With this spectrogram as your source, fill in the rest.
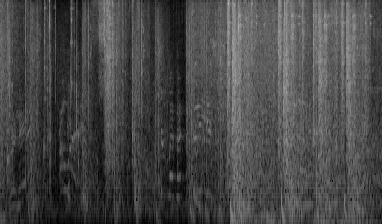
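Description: Gunshots in a space-themed game, scattered sharp reports and thunks that build into a heavier barrage toward the end, mixed with game effects and a player talking.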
